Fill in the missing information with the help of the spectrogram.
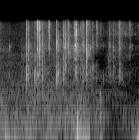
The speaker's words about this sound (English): I just hear the sound of typing in my head right now.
